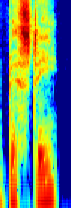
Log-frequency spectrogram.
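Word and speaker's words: Bisti: Bisty, pronounced roughly bestie, is a Navajo word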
